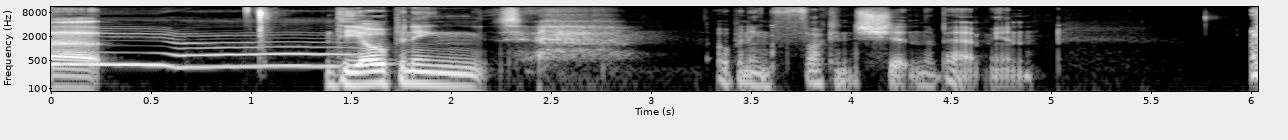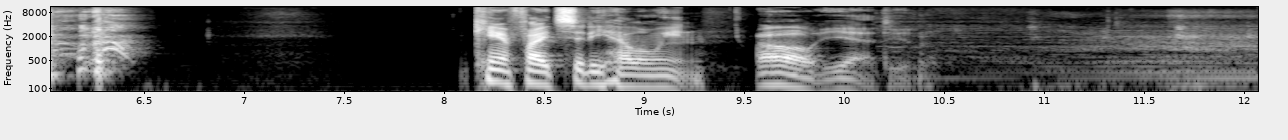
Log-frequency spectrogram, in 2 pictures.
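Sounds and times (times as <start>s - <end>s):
faint breathing: 2.3s - 3.2s, 5.0s - 5.7s, 6.9s - 7.6s
man coughing: 6.0s - 6.6s.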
